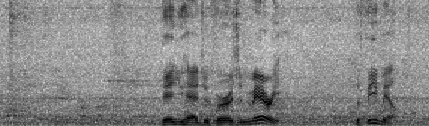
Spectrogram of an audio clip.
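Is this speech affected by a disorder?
No.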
